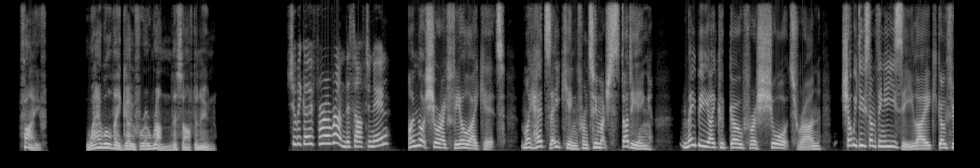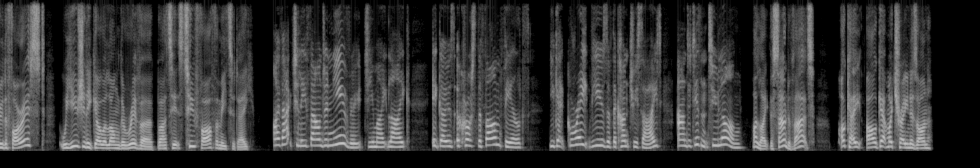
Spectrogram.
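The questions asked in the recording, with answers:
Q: Where will they go for a run this afternoon?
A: Across the farm fields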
